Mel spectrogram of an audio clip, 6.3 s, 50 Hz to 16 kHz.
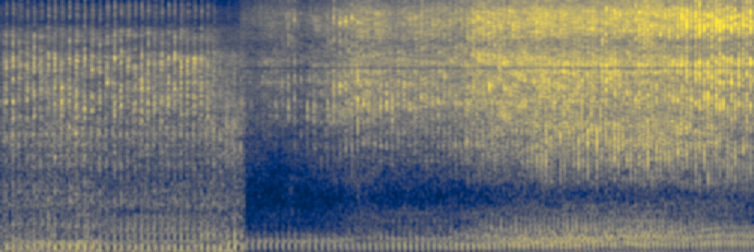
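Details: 1971 Go Devil Model 104 mini bike, Tecumseh HS40 engine, revived and pull-started: small single-cylinder pops along at a steady lively beat with no knocks or rattles; running healthy.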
